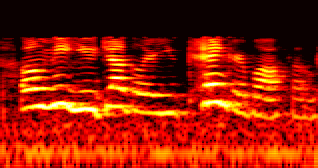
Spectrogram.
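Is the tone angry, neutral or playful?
angry. It is said angrily, as if just slapped.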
